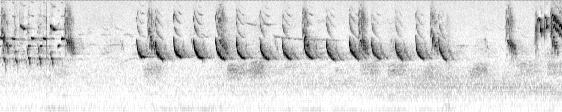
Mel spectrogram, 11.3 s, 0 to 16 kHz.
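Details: Song thrush in song at Campbeltown, April 2012: a brief jumbled phrase, a pause, then a run of about fourteen identical sharp descending notes at an even fast pace, ending with a high squeaky flourish.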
